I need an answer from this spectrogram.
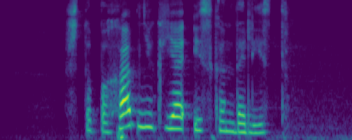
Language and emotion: Russian, neutral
